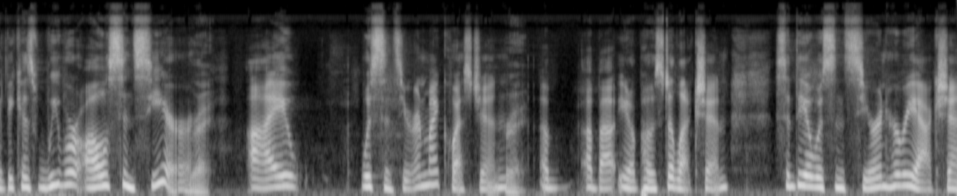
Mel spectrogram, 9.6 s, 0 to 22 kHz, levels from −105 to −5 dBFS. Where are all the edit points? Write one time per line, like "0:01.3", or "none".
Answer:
none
